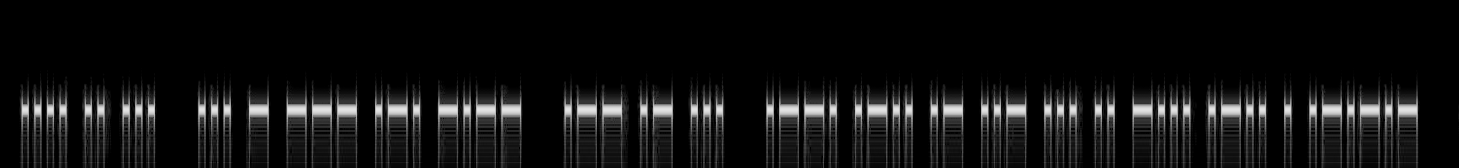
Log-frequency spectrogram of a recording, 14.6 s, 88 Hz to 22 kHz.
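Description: Morse code, heard as a keyed tone, about 19 wpm, 600 Hz. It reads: HIS STORY WAS PLAUSIBLE.
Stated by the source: Morse code at 19 wpm from CW med Gnister, reading Ken Follett's novel Never in English.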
